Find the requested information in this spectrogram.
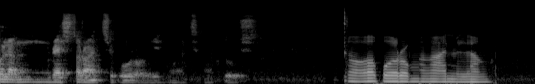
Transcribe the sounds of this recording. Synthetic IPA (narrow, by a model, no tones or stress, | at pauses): wɐlaŋɾɛst̪oɾant̪̚sɪɡuːɾojʊnjʊŋɐksnɐklus | ʔoːʔopuːɾoŋmɐŋaʔɐnolaŋ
